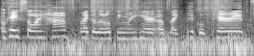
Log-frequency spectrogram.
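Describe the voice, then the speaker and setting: A woman's voice: fairly high pitch, steady tone, moderate pace. A woman chatting casually and informally to camera as an eating-show host, peppering her talk with slangy exclamations. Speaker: mukbang vlogger, host. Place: outdoors in a park. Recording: clear outdoor ambient noise. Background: outdoor ambience, wind.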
